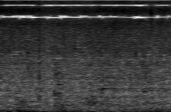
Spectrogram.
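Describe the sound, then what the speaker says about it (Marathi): Onion frying in a pan to a light reddish brown, a steady close sizzle with broad hiss running evenly throughout, no voices. "कांदा आपल्याला चांगल्या प्रकारे शिजवायचा आहे, थोडासा लाल होऊ द्यायचा कांदा"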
